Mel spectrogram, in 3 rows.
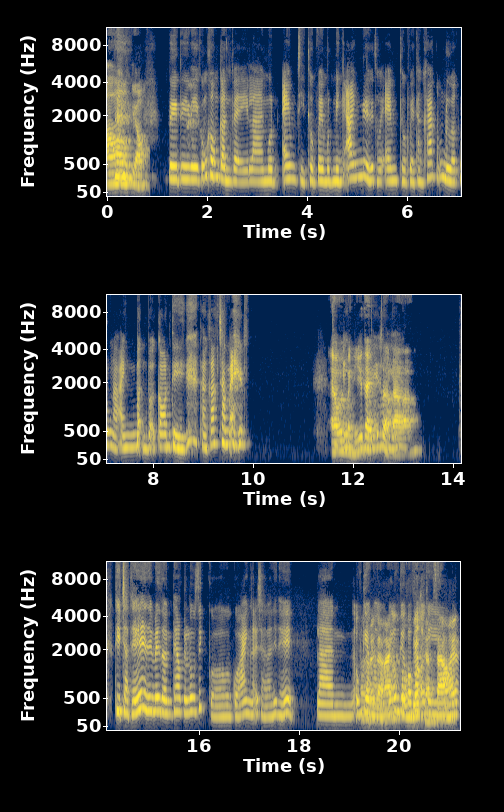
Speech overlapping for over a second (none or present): present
